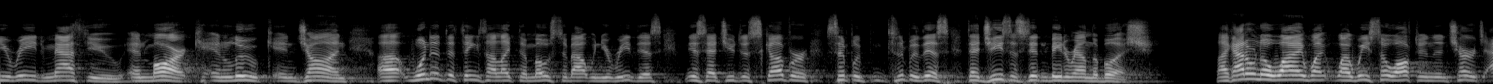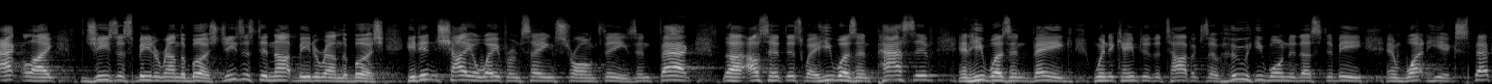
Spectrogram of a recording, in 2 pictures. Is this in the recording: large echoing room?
yes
